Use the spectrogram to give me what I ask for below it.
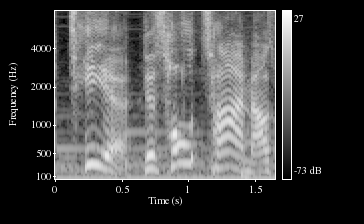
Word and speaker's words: Thea: it with tia yes t-h-e-a is pronounced tia this whole time i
